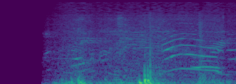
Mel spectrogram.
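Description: A low thump, then a person's voice calling out in a drawn-out, gliding pitch, over background chatter.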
